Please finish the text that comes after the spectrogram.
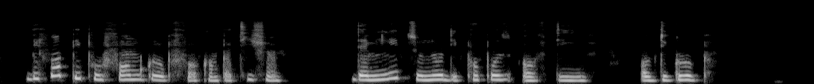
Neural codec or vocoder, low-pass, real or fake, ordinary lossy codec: codec, 16 kHz, 8 kbps, FreqCodec, smaller model; none; fake; none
